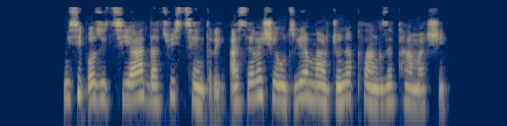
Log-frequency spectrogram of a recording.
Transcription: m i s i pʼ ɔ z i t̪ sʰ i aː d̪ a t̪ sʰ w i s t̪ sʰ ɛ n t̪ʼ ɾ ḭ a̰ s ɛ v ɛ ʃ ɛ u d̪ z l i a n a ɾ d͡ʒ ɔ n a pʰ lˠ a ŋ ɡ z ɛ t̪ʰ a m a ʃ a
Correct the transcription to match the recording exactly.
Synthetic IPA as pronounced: m i s i pʼ ɔ z i t̪ sʰ i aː d̪ a t̪ sʰ w i s t̪ sʰ ɛ n t̪ʼ ɾ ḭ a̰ s ɛ v ɛ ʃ ɛ u d̪ z l i a m a ɾ d͡ʒ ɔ n a pʰ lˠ a ŋ ɡ z ɛ t̪ʰ a m a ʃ i

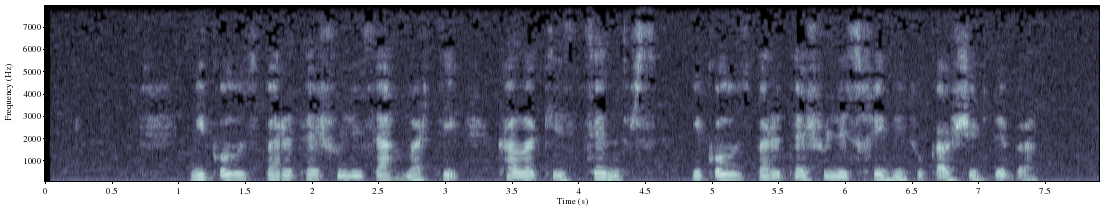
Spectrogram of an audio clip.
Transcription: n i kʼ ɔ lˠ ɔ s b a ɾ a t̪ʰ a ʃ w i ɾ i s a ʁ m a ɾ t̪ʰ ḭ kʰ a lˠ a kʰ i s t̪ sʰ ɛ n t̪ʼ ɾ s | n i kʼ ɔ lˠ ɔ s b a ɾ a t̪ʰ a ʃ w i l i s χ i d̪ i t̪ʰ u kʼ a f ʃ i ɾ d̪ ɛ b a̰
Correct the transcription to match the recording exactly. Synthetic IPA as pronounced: n i kʼ ɔ lˠ ɔ s b a ɾ a t̪ʰ a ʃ w i l i s a ʁ m a ɾ t̪ʰ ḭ kʰ a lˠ a kʰ i s t̪ sʰ ɛ n t̪ʼ ɾ s | n i kʼ ɔ lˠ ɔ s b a ɾ a t̪ʰ a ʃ w i l i s χ i d̪ i t̪ʰ u kʼ a f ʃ i ɾ d̪ ɛ b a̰

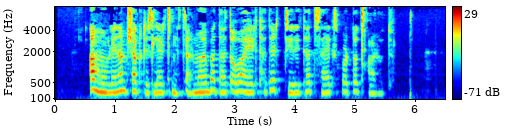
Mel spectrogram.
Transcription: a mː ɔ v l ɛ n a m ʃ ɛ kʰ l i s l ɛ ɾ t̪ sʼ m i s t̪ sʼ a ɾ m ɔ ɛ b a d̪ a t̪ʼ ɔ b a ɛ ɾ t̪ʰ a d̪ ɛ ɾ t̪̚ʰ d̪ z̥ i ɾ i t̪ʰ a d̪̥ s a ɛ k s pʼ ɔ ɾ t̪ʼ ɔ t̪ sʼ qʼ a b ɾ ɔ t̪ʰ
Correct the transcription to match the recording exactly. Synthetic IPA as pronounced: a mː ɔ v l ɛ n a m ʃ a kʰ ɾ i s l ɛ ɾ t̪ sʼ m i s t̪ sʼ a ɾ m ɔ ɛ b a d̪ a t̪ʼ ɔ v a ɛ ɾ t̪ʰ a d̪ ɛ ɾ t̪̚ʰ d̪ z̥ i ɾ i t̪ʰ a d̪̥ s a ɛ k s pʼ ɔ ɾ t̪ʼ ɔ t̪ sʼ qʼ a ɾ ɔ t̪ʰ

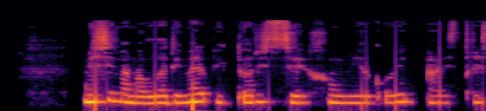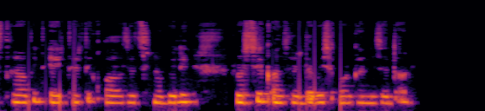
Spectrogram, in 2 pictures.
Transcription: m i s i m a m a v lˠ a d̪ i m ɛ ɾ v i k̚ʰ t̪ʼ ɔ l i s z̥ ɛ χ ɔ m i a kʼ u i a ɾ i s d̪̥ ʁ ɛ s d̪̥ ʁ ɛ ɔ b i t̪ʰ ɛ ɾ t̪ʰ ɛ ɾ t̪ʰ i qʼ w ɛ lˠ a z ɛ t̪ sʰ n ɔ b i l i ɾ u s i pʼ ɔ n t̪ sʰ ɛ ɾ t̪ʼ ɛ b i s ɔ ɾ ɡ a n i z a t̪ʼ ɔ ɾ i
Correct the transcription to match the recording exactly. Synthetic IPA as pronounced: m i s i m a m a v lˠ a d̪ i m ɛ ɾ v i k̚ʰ t̪ʼ ɔ ɾ i s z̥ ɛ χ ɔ m i a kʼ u i a ɾ i s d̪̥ ʁ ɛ s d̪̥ ʁ ɛ ɔ b i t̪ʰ ɛ ɾ t̪ʰ ɛ ɾ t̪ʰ i qʼ w ɛ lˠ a z ɛ t̪ sʰ n ɔ b i l i ɾ u s i kʼ ɔ n t̪ sʰ ɛ ɾ t̪ʼ ɛ b i s ɔ ɾ ɡ a n i z a t̪ʼ ɔ ɾ i

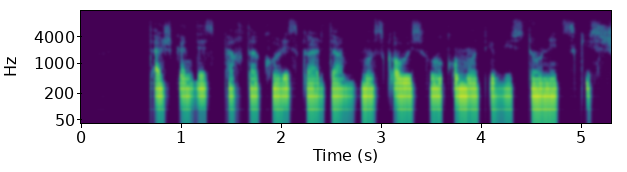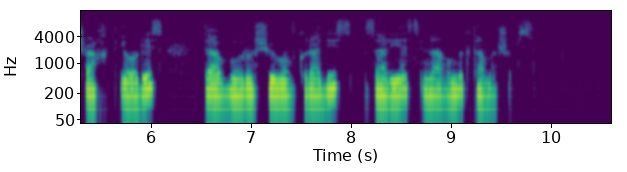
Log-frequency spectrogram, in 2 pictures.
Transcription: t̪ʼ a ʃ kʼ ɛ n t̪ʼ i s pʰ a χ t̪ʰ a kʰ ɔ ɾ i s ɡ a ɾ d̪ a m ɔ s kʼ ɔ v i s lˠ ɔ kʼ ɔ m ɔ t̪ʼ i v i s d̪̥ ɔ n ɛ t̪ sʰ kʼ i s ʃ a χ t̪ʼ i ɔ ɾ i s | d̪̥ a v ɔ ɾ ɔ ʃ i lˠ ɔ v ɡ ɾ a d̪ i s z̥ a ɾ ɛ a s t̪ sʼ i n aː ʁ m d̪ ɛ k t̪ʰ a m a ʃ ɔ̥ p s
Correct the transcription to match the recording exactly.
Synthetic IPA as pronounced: t̪ʼ a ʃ kʼ ɛ n t̪ʼ i s pʰ a χ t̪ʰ a kʰ ɔ ɾ i s ɡ a ɾ d̪ a m ɔ s kʼ ɔ v i s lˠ ɔ kʼ ɔ m ɔ t̪ʼ i v i s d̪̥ ɔ n ɛ t̪ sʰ kʼ i s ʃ a χ t̪ʼ i ɔ ɾ i s | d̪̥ a v ɔ ɾ ɔ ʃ i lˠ ɔ v ɡ ɾ a d̪ i s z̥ a ɾ i a s t̪ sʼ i n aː ʁ m d̪ ɛ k t̪ʰ a m a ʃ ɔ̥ p s

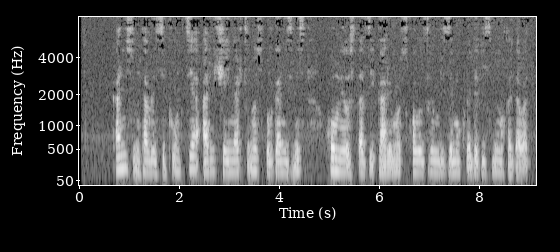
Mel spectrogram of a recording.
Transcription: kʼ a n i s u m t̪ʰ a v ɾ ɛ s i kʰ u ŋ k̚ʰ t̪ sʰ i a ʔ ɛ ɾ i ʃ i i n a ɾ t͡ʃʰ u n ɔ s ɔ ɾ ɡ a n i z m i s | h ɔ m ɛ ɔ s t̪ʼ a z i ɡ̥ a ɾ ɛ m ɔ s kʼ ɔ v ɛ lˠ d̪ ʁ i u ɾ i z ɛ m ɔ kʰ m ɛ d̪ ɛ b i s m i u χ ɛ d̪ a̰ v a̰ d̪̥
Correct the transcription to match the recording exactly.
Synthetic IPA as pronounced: kʼ a n i s u m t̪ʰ a v ɾ ɛ s i pʰ u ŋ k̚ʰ t̪ sʰ i a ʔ a ɾ i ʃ ɛ i n a ɾ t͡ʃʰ u n ɔ s ɔ ɾ ɡ a n i z m i s | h ɔ m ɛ ɔ s t̪ʼ a z i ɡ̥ a ɾ ɛ m ɔ s qʼ ɔ v ɛ lˠ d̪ ʁ i u ɾ i z ɛ m ɔ kʰ m ɛ d̪ ɛ b i s m i u χ ɛ d̪ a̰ v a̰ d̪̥

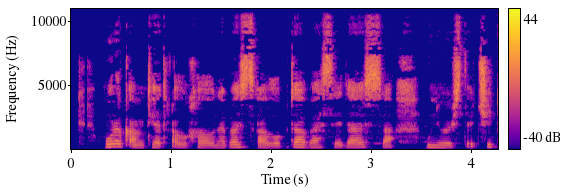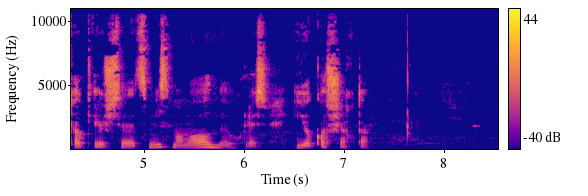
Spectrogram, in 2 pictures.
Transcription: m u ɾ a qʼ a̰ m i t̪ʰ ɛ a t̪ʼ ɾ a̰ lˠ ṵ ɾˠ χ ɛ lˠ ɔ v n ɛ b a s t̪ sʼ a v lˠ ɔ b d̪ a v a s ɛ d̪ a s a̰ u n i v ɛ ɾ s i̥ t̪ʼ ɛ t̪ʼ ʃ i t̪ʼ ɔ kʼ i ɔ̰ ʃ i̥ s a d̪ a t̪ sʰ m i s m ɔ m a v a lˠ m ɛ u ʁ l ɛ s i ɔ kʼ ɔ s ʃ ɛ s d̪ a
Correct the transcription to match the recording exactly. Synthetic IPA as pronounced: m u ɾ a kʼ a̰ m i t̪ʰ ɛ a t̪ʼ ɾ a̰ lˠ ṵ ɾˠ χ ɛ lˠ ɔ v n ɛ b a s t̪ sʼ a v lˠ ɔ b d̪ a v a s ɛ d̪ a s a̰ u n i v ɛ ɾ s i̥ t̪ʼ ɛ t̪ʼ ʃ i t̪ʼ ɔ kʼ i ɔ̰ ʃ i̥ s a d̪ a t̪ sʰ m i s m ɔ m a v a lˠ m ɛ u ʁ l ɛ s i ɔ kʼ ɔ s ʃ ɛ χ d̪ a

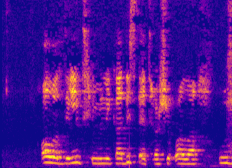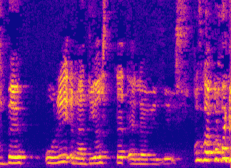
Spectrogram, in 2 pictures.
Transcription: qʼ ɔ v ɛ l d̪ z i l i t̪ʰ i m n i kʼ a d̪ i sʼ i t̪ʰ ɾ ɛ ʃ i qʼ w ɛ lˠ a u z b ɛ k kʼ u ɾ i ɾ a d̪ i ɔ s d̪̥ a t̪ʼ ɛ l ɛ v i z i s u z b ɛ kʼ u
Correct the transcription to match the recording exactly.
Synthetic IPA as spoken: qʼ ɔ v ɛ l d̪ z i l i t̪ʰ i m n i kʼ a d̪ i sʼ ɛ t̪ʰ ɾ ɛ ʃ i qʼ w ɛ lˠ a u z b ɛ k kʼ u ɾ i ɾ a d̪ i ɔ s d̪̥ a t̪ʼ ɛ l ɛ v i z i s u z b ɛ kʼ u

